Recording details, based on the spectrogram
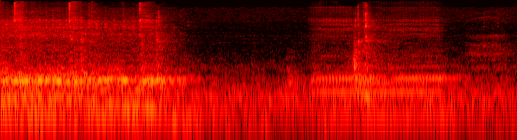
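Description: A sewing machine runs in short bursts while back stitching a zipper into an old garment, a close whirring motor that slows and restarts.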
